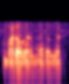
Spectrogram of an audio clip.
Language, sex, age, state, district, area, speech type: Marathi, male, 18-30, Maharashtra, Ratnagiri, rural, conversation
